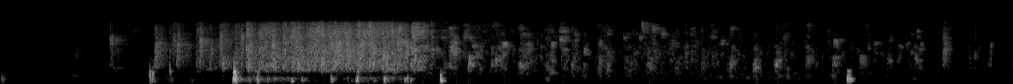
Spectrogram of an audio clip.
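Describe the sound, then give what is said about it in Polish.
An audience applauds at the start of a meeting as a guest speaker is introduced: a dense, loud wash of clapping swells up, then thins into scattered individual claps that keep going and slowly taper off toward the end. “Dziękuję bardzo za te oklaski, za tą życzliwość już na początku naszego spotkania.”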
